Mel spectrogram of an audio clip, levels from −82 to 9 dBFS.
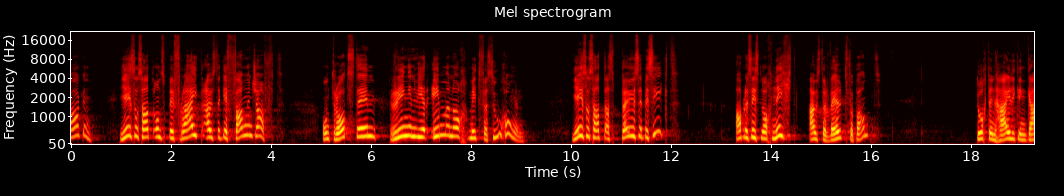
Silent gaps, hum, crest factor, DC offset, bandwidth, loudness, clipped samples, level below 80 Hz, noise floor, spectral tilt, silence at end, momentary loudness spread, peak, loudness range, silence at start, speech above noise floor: none; none; 16 dB; under 0.1%; 20 kHz; -22 LUFS; under 0.1%; -74 dBFS; -70 dBFS; -6 dB/octave; 0 s; 10 LU; -8 dBFS; 5 LU; 0 s; 48 dB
